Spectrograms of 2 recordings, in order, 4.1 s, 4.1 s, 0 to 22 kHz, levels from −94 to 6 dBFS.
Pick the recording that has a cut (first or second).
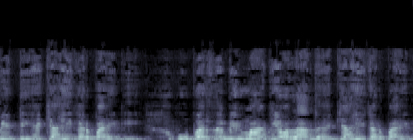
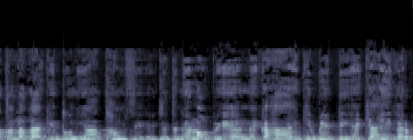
second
